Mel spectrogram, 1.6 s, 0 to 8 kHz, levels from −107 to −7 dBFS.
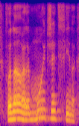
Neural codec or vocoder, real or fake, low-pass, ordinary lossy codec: none; real; 7.2 kHz; none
